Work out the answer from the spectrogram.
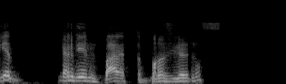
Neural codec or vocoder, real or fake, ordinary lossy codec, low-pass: codec, 16 kHz in and 24 kHz out, 0.6 kbps, FireRedTTS-2 codec; fake; none; 7.2 kHz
